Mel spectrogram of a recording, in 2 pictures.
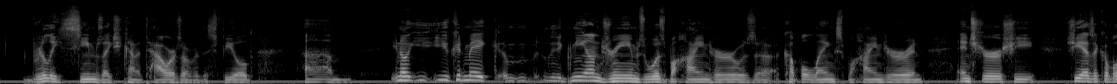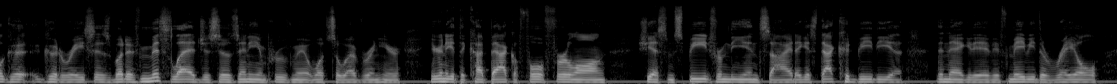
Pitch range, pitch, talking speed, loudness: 110-120 Hz, 115 Hz, 220 wpm, -32 LUFS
